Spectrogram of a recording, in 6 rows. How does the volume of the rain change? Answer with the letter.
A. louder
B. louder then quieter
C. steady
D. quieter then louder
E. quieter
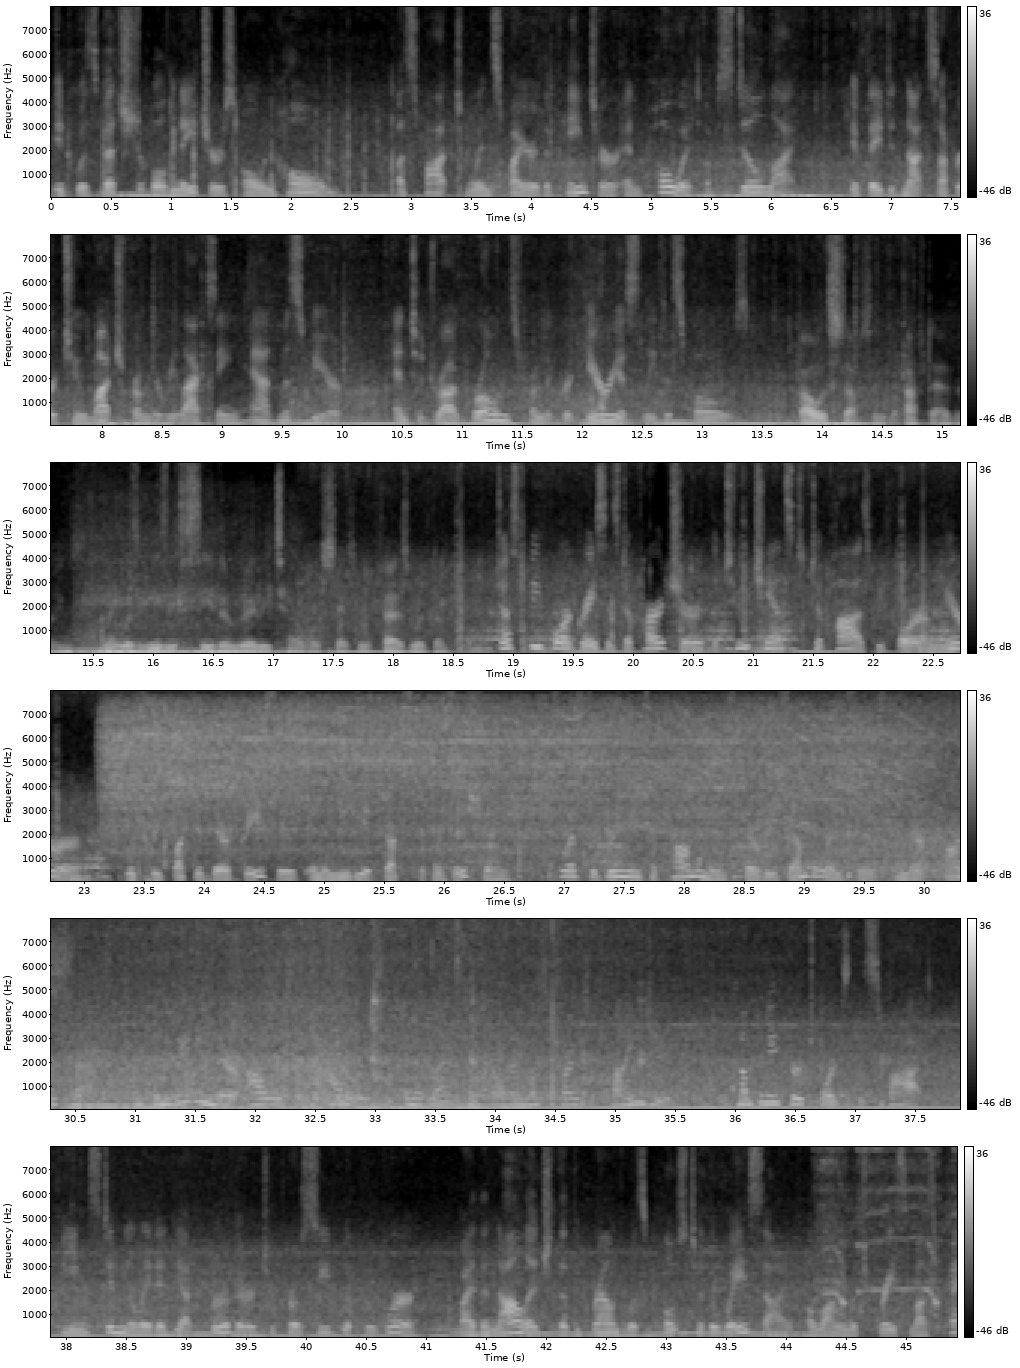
B.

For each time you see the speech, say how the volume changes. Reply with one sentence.
You can hear the speech from 0.0 to 45.3 s, at a steady volume.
